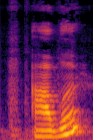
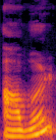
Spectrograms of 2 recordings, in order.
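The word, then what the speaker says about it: hour: जैसे for example, an आवर, एच हमारा vowel नहीं है लेकिन इसका साउंड एच साइलेंट है, यहाँ पर ओ का साउंड आ रहा है, एन आवर, इसीलिए इसके आगे एन लगाया है, ए नहीं लगाया।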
